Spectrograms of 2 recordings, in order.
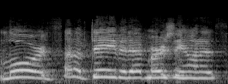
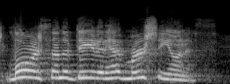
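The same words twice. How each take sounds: First: Raised, higher cry for mercy; shouting out. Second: Louder, higher desperate cry; shouting louder. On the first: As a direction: call out over the crowd. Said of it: "they shouted out". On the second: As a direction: call out even harder over the crowd. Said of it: "they shouted all the louder". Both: Retold or imitated.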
